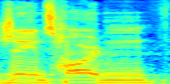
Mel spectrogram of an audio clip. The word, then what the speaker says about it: Harden: Let's talk about number 3 on the list, James Harden. First of all, I think you said his name wrong. It's James Harden. No D. No D.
